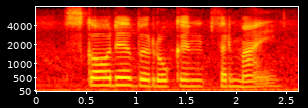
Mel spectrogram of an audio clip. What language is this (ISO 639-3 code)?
afr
